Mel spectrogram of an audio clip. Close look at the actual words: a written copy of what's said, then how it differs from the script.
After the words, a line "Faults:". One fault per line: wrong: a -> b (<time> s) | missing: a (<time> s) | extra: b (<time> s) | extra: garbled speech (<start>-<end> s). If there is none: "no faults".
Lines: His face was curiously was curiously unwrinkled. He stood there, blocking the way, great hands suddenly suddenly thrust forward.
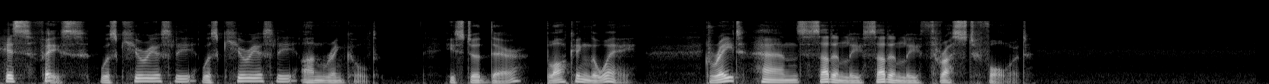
His face was curiously was curiously unwrinkled. He stood there, blocking the way, great hands suddenly suddenly thrust forward.
Faults:
no faults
